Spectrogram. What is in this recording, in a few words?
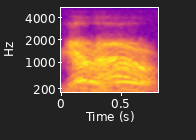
annoyed; ships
